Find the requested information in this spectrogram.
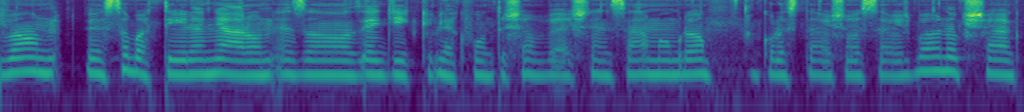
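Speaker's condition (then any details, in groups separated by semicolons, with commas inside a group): Hearing impairment; tried signing with japanese sign-language users at the competition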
